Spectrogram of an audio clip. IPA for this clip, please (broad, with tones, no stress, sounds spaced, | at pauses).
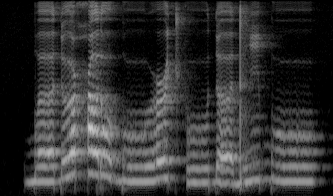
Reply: b əː˩ ɗ ɵ˥ ħ ʌ˥ ɾ o˩ ɠ uː˩ ɦ ə˞˥ t͡ʃʼ uː˩ ɗ əː˩ dʱ i˥ ɓ uː˥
